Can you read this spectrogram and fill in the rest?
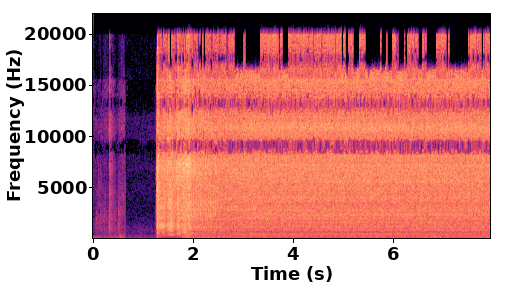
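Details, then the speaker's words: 2006 Ford Ka after cleaning and re-gapping spark plugs and checking leads: brief crank, then catches cleanly and settles into a steady, even idle with no misfire or knocking. Normal start and idle. "There we have it. Lives to fight another day."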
